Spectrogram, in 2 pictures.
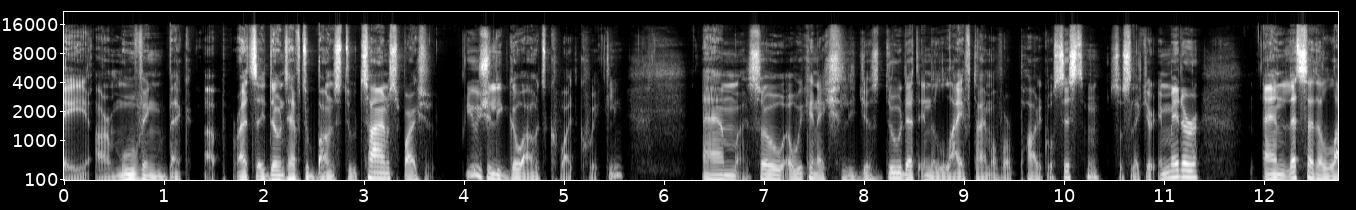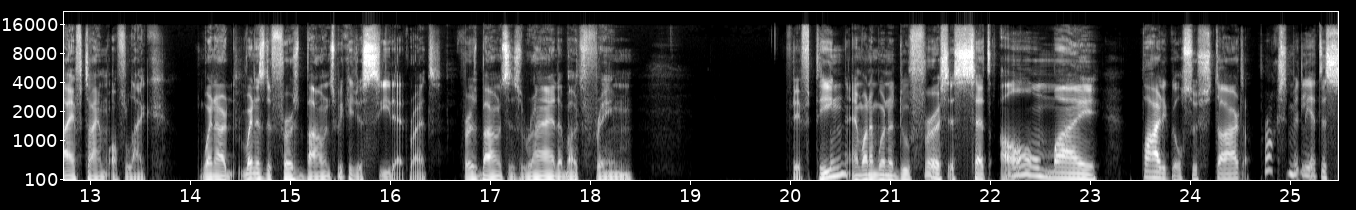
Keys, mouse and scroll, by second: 8.1 click, 9.9 click, 13.0-14.6 drag, 16.2 space, 17.6 space, 17.7 space.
